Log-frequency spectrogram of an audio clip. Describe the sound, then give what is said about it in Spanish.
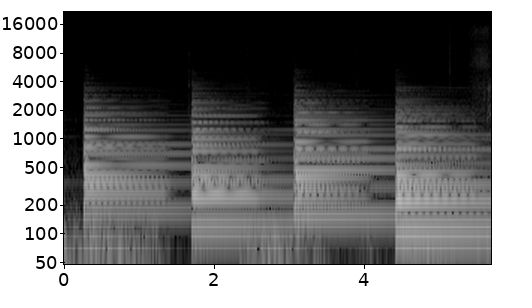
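A ii-V-I chord progression played as the main loop of a whole song: four sustained chords struck one after another, each ringing out and slowly fading before the next, clear with no voices. “Eh, este segundo quinto luego se tomará para el loop principal de toda la canción, que realmente es un segundo quinto primero, y que suena así.”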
